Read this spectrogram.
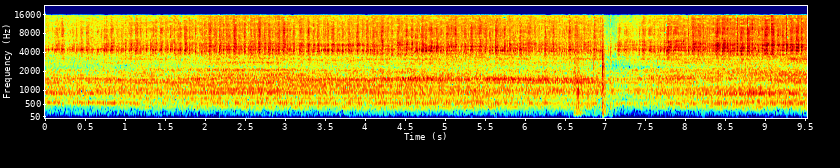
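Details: Acura TL at idle with a fast, uneven rattling tick, roughly three a second, that has started lately; owner suspects a bad alternator, unconfirmed.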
